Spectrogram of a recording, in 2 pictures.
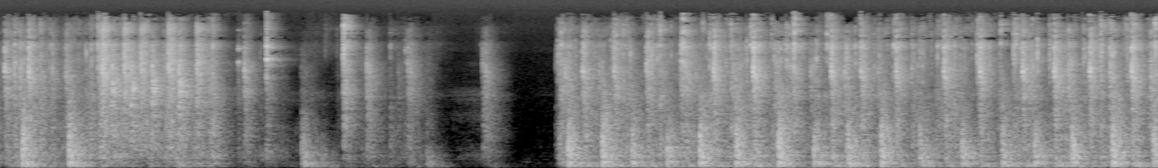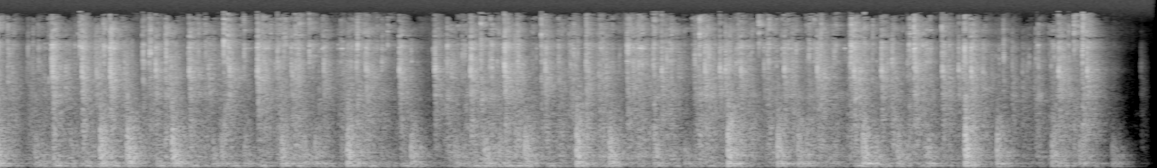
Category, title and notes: Sound effects > Objects / House appliances
DOORHdwr-Samsung Galaxy Smartphone Doorknob, Rattling Nicholas Judy TDC
doorknob, foley, knob, rattle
